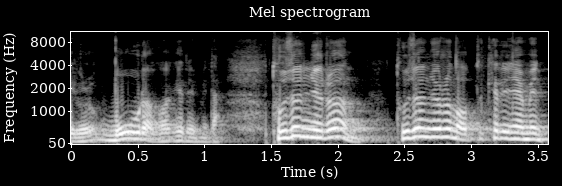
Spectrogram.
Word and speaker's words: mho: 이걸 읽을 때는 그래서 모라고 있습니다. 모. 왜냐하면은 옴이요. OHM이거든요. 이거 거꾸로 읽게 되면요. MHO잖아요. 그렇죠? 그래서 읽을 때 이걸 모라고 하게 됩니다.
